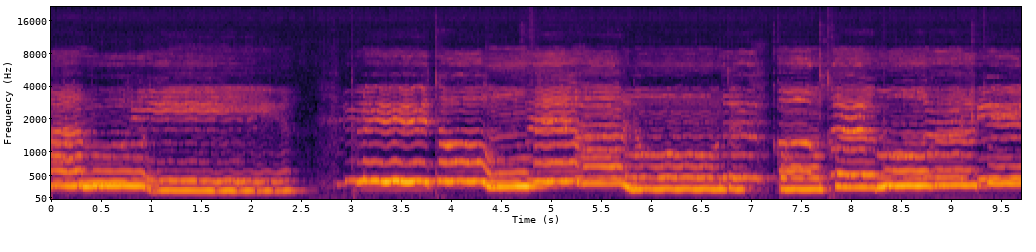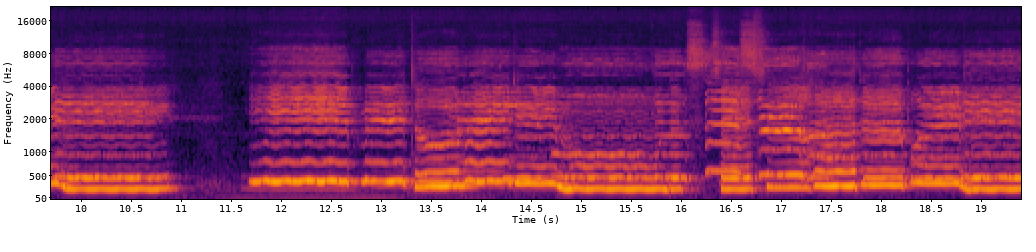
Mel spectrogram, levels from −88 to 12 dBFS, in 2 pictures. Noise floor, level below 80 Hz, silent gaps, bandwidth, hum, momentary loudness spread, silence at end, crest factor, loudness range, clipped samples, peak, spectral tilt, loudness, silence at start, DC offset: -50 dBFS; -62 dBFS; none; over 20 kHz; none; 8 LU; 0 s; 14 dB; 3 LU; under 0.1%; -2 dBFS; -5 dB/octave; -15 LUFS; 0 s; under 0.1%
